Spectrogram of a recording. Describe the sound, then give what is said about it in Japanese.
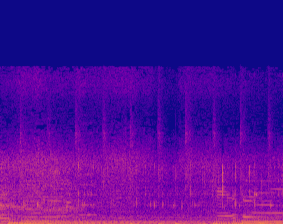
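Coffee dripping into a server while iced coffee brews over ice: a faint, continuous trickle with a scattering of soft little drips and no voices. “でサーバーにコーヒーが落ちてるわけなんですけれども”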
